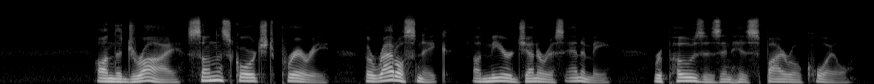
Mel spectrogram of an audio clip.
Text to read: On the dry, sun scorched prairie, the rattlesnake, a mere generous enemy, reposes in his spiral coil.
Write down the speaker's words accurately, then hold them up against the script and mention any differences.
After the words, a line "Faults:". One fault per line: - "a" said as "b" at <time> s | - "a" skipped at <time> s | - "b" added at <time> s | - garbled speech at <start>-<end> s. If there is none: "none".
On the dry, sun scorched prairie, the rattlesnake, a mere generous enemy, reposes in his spiral coil.
Faults:
none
